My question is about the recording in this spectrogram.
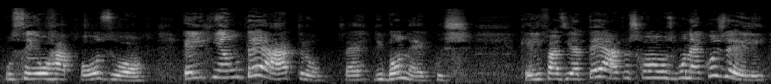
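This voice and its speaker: High-pitched teacher lady telling a story to little kids, animated, keeps asking if they're following. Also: unhurried. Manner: animated, checks in with listeners. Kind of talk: storytelling for small children.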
